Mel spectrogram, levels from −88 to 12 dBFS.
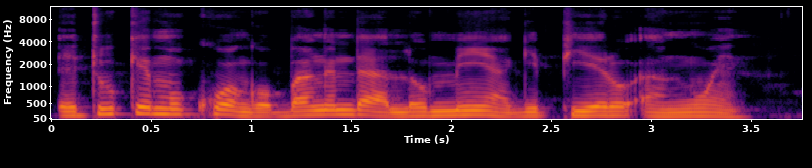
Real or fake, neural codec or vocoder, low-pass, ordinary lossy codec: fake; codec, 24 kHz, 3.1 kbps, DualCodec; none; none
